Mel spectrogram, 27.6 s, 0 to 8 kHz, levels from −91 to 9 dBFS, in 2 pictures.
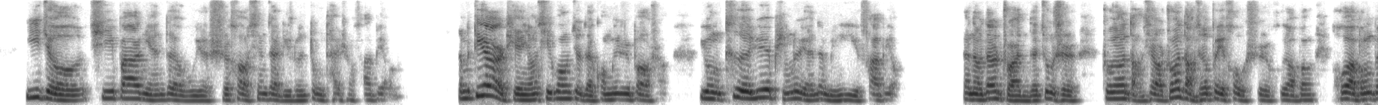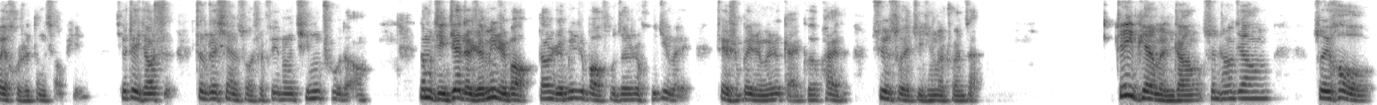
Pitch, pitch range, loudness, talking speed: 165 Hz, 150-195 Hz, -18 LUFS, 305 characters per minute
